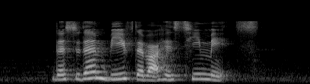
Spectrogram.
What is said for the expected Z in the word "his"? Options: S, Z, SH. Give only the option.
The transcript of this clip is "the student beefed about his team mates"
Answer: S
